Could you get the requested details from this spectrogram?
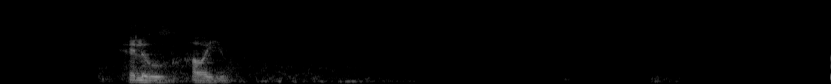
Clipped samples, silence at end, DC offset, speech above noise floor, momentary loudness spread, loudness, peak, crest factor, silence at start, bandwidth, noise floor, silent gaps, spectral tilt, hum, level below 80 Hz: under 0.1%; 4.75 s; under 0.1%; 49 dB; 26 LU; -39 LUFS; -22 dBFS; 26 dB; 1.2 s; 7.6 kHz; -87 dBFS; none; -7 dB/octave; none; -82 dBFS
